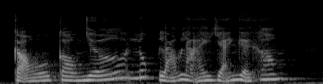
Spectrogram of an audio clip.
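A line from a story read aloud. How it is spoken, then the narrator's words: Smiling. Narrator (Vietnamese): Kỳ Túy mỉm cười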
